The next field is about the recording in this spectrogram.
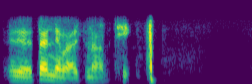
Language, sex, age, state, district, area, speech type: Dogri, male, 18-30, Jammu and Kashmir, Udhampur, rural, conversation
